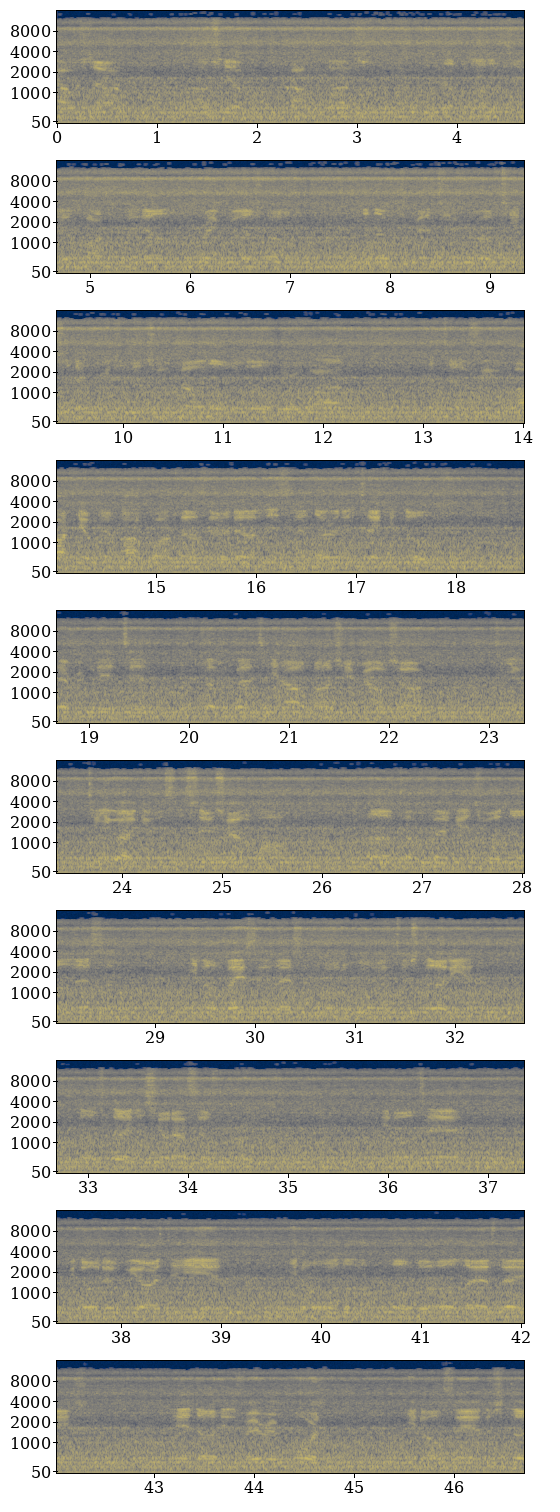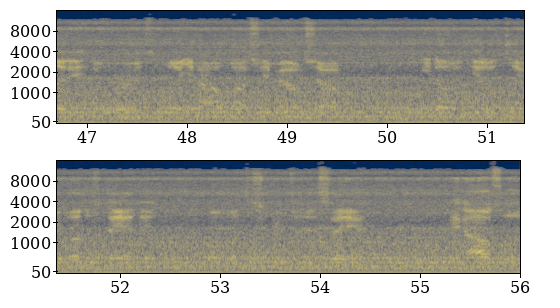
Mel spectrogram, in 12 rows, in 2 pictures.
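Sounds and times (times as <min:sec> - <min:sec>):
vehicle engine and road drone: 0:00.0 - 0:56.0.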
